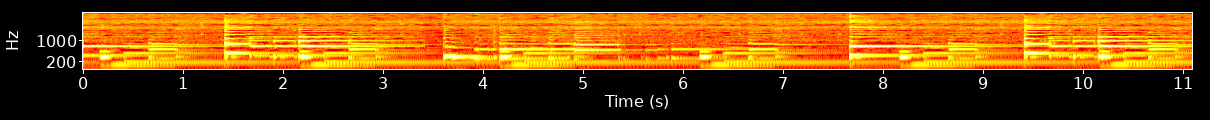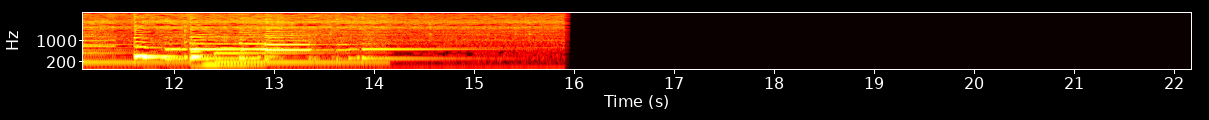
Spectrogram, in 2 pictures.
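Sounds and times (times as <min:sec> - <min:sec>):
strings strummed: 0:00.0 - 0:15.2.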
